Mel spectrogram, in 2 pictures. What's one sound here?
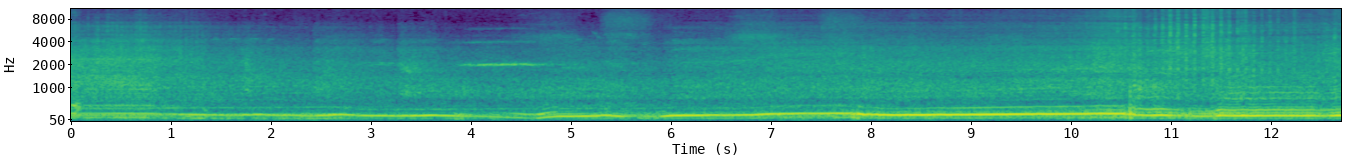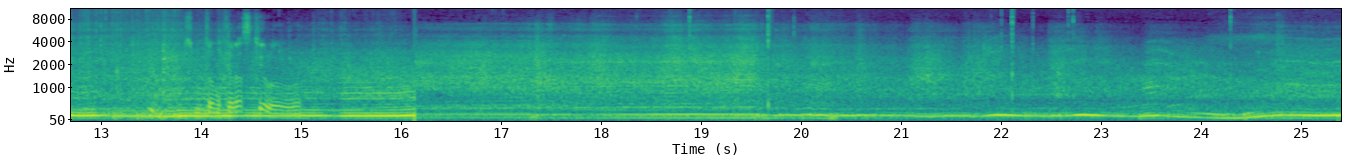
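A rally car engine revs at full throttle through gear changes.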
